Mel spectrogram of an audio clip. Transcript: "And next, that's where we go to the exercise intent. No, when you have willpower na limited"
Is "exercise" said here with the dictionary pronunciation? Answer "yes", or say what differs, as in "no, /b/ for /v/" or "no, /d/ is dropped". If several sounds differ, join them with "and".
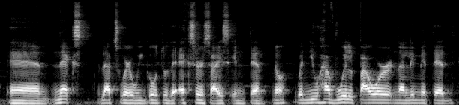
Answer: no, /s/ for /z/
